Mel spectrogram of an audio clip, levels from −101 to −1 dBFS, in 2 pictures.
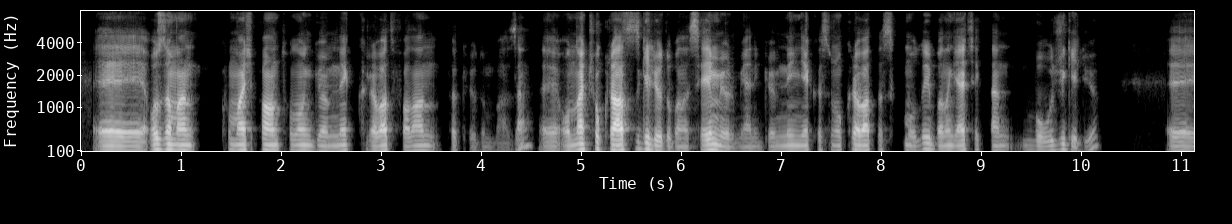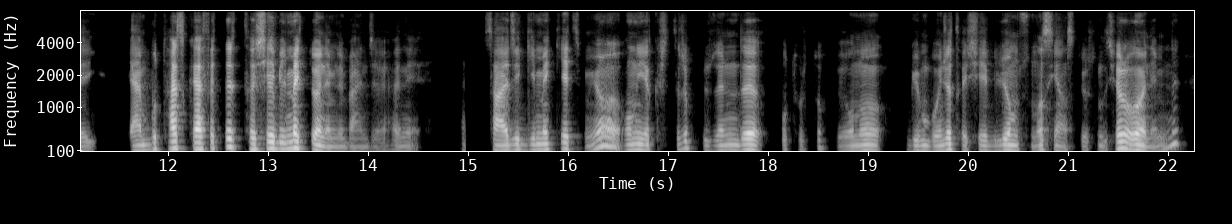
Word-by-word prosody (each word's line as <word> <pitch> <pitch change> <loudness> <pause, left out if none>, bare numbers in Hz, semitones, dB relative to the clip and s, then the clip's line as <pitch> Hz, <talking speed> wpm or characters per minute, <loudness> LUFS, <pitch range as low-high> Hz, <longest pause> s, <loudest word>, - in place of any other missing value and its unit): Eee, 95 -1 +3
o 115 - +5
zaman 110 -2 +4 0.2
kumaş 110 -1 +2
pantolon, 110 -1 0
gömlek, 100 +2 -5
kravat - - 0
falan 100 +1 -4
takıyordum 85 0 -20
bazen. 85 - -14
Eee, 95 0 -7
onlar 115 +4 +3
çok 115 - -4
rahatsız 110 +5 +9
geliyordu 100 -7 0
bana 90 -1 -9
sevmiyorum, 100 -6 +1
yani, 90 0 -14
gömleğin 100 +3 -8
yakasını 100 0 -8
o - - -9
kravatla 105 0 +1
sıkma 105 - -14
olayı 115 +5 -5
bana 100 +1 -4
gerçekten 100 -1 -4
boğucu 100 +2 -9
geliyor. - - -12 0.7
Eee, 95 0 -6 0.4
yani, 105 +2 -3
bu 125 0 -6
tarz 145 +2 +5
kıyafetleri 140 +5 +3
taşıyabilmek 135 +3 +4
de - - +1
önemli 90 -2 0
bence. 85 0 -17
Hani, 95 -1 -18 0.6
sadece 105 +1 0
giymek 115 +3 -4
yetmiyor, 135 0 -2
onu 115 +2 -4
yakıştırıp 115 +6 -7
üzerinde 105 +1 0 0.2
oturtup 155 -1 -24
ve 95 - -19
onu 105 +1 -5 0.2
gün 105 0 -8
boyunca 105 +4 -1
taşıyabiliyor 100 +1 -5
musun, 105 -2 -9
nasıl 105 -1 -7
yansıtıyorsun 95 +1 -17
dışarı 140 +7 +2
o 115 - +6
önemli. 105 - -7
105 Hz, 150 wpm, -26 LUFS, 95-115 Hz, 0.7 s, rahatsız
